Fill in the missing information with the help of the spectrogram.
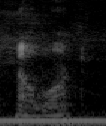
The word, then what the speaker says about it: Melbourne: So we will specifically be talking about, it's pronounced Melbourne, but I just feel like I'm just going to have to pronounce the R so I don't sound weird.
